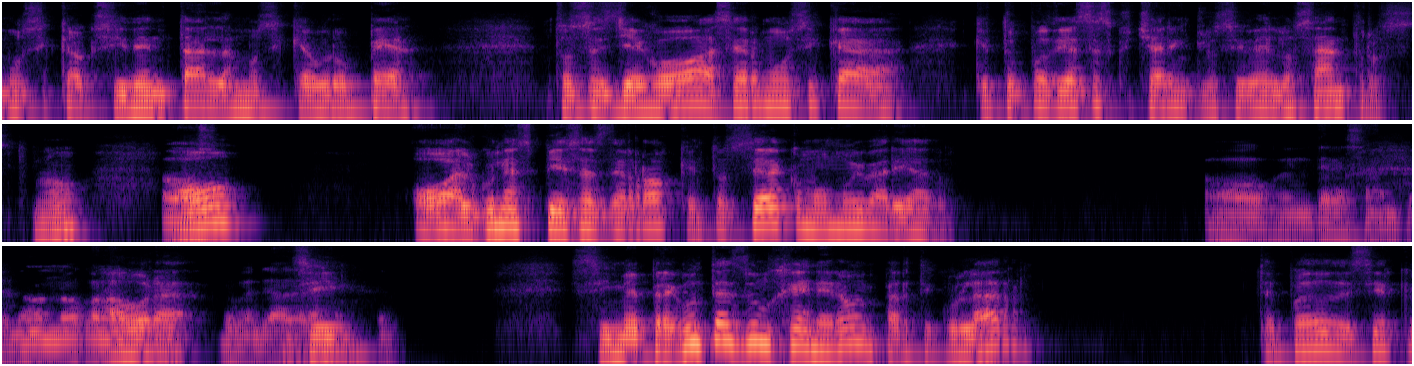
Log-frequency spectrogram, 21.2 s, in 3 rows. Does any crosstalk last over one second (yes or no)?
no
